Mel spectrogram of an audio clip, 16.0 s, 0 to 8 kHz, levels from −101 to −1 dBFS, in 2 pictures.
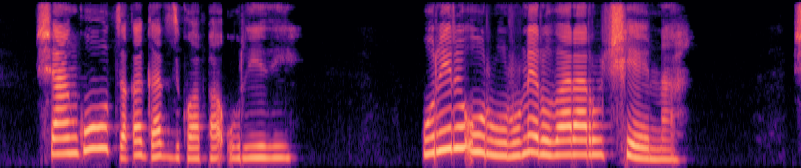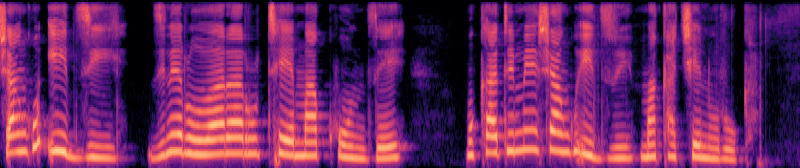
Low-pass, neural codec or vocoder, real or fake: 7.2 kHz; none; real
